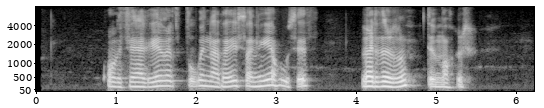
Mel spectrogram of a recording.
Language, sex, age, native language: Icelandic, male, 20-29, Icelandic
